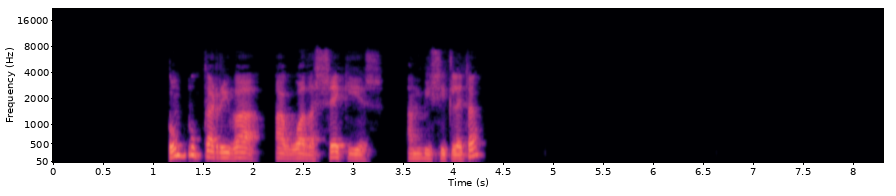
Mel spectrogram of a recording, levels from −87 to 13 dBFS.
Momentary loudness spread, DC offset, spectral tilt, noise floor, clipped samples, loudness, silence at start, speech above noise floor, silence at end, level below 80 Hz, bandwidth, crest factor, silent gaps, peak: 8 LU; under 0.1%; -6.5 dB/octave; under -90 dBFS; under 0.1%; -19 LUFS; 1.15 s; over 72 dB; 4 s; -58 dBFS; 7.6 kHz; 20 dB; 2.12-2.21 s, 3.31-3.52 s; -2 dBFS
